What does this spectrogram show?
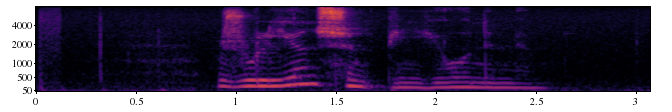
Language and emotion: Russian, neutral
